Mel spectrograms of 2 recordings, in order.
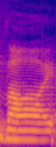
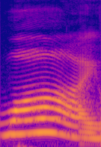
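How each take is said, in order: First: The word begins with a v sound. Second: The word begins with a w sound. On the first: The speaker calls it wrong. "Proč není why" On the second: The speaker calls it right. "ale why? ... To je vyslovené dvojité V"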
